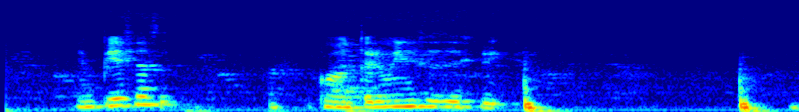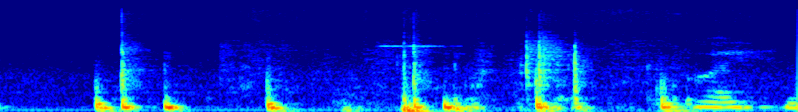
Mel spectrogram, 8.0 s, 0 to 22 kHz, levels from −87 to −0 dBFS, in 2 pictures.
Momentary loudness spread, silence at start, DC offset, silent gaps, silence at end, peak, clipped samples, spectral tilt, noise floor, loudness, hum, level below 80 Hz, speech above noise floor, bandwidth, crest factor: 22 LU; 0.05 s; under 0.1%; none; 0 s; -12 dBFS; under 0.1%; -9 dB/octave; -63 dBFS; -30 LUFS; none; -42 dBFS; 33 dB; 6.6 kHz; 20 dB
